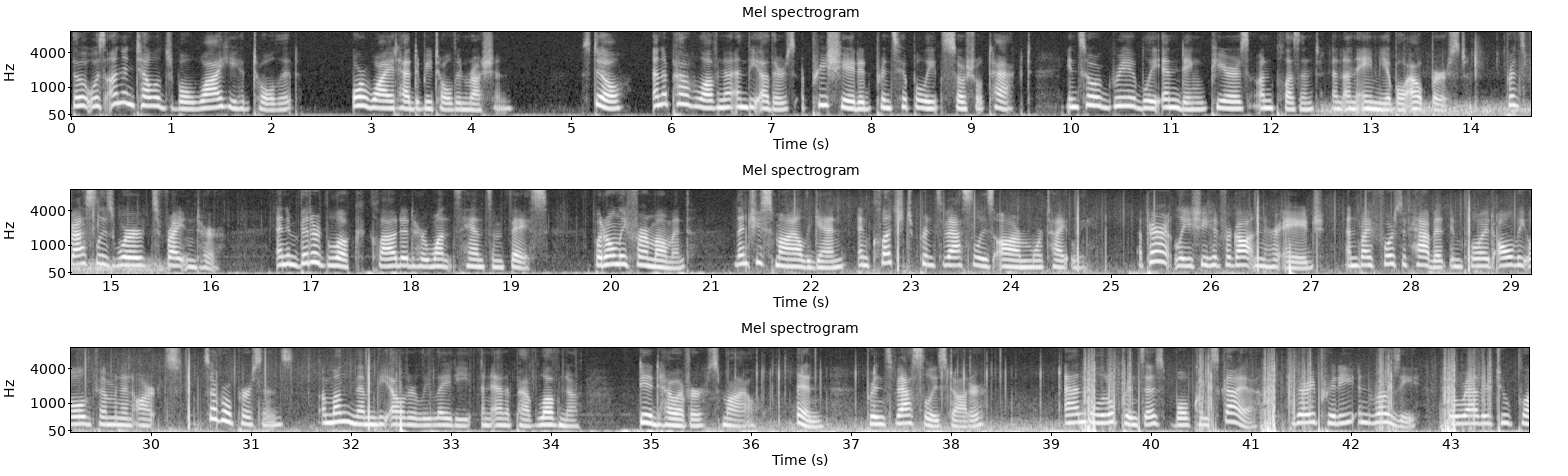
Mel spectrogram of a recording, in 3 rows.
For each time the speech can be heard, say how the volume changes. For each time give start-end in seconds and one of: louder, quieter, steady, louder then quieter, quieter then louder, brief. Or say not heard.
0.0-43.7 steady.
